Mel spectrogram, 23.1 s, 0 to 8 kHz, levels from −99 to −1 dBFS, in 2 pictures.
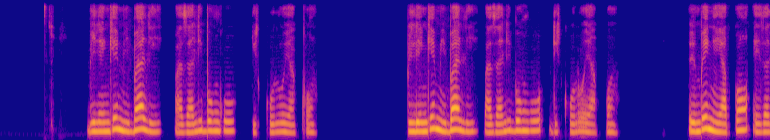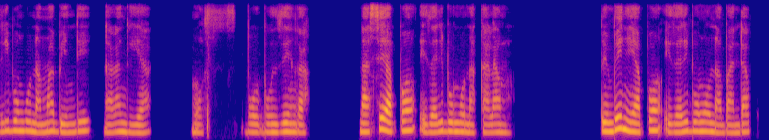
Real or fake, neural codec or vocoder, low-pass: fake; codec, 16 kHz, 4 kbps, FunCodec, trained on LibriTTS, 50 frames a second; 7.2 kHz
